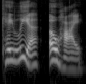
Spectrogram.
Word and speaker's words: Kealia Ohai: Now one of the top searches on Google is Kealia Ohai. If you haven't been following their relationship, let me catch you up. Number one, her name is pronounced Kealia Ohai.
